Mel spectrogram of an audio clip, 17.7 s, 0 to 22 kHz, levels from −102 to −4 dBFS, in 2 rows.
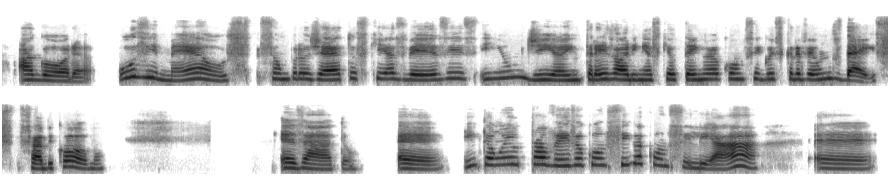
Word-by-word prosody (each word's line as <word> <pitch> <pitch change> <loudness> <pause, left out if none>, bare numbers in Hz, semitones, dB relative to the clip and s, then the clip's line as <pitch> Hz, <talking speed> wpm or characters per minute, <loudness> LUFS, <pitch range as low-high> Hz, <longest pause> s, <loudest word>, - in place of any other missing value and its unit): Agora, 190 -7 +1 0.2
os 325 +7 -1
e-mails 225 -6 -1
são 250 -2 -5
projetos 245 0 +2
que, 265 -2 -6
às 255 -2 -3
vezes, 230 +5 0
em 265 +3 -7
1 320 +2 -7
dia, 220 -3 0
em 215 0 -2
3 235 +2 +2
horinhas 220 -2 +3
que 240 - -4
eu 230 - +2
tenho, 230 +1 +1
eu 245 0 -2
consigo 250 -1 -5
escrever 240 -2 0
uns 260 +1 -4
10. 365 - +3
Sabe 195 -1 +4
como? 200 -7 +1 1.7
Exato. 185 -5 0 0.4
É. 180 -2 +1 0.2
Então 330 +5 -2
eu 360 0 -4
talvez 320 -4 +2
eu 330 - 0
consiga 345 +3 -4
conciliar, 250 - +1 0.6
eh, 190 -3 -4
235 Hz, 110 wpm, -23 LUFS, 210-270 Hz, 1.7 s, Sabe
